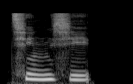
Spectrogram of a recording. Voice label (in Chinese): "清晰", Chinese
